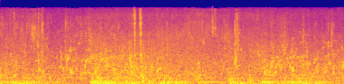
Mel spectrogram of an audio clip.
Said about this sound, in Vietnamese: Nhanh lên nào, chèo vào bờ thôi, nhanh lên.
